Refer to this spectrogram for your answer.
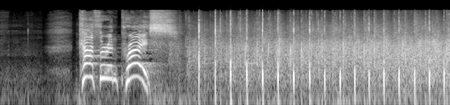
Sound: audience applauding

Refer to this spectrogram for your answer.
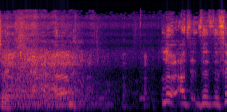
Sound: laughter

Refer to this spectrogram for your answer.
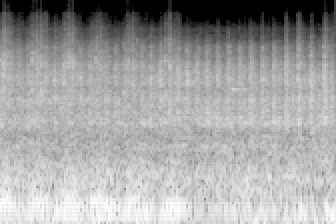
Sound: vehicle sound

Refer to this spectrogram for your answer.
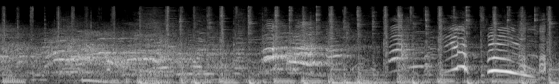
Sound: laughing

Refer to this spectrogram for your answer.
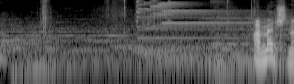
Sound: magical chime

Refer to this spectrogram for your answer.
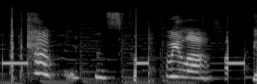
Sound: beep

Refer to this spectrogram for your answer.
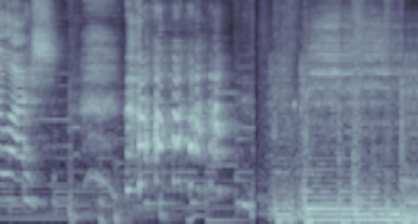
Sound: laughs

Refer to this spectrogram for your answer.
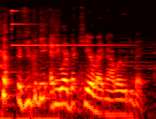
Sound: ding

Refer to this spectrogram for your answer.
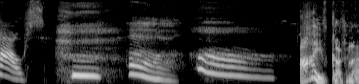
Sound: all sigh

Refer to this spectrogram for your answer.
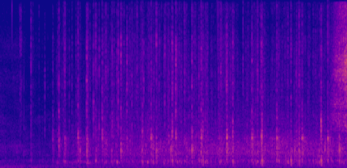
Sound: applause

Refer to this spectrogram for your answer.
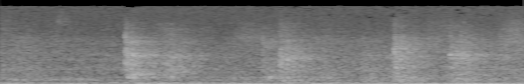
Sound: shuffling around sound

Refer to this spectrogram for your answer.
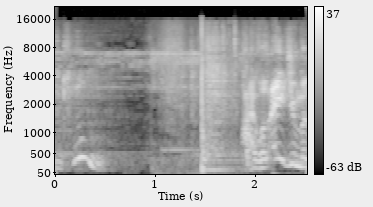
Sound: slams table

